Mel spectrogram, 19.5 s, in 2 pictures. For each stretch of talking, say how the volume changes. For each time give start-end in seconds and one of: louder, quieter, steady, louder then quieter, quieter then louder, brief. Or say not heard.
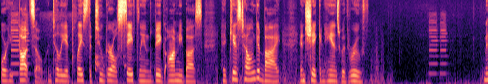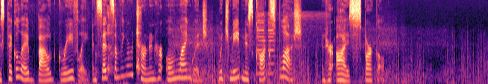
0.0-7.3 steady
9.7-17.5 steady.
